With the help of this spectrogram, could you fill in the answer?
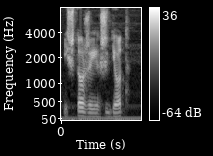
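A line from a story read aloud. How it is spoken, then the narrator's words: Sharp question. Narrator (Russian): резко спросил Снайдерханс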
